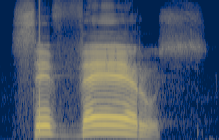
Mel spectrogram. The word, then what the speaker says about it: Severus: Vamos tentar agora assim, ó. Severus. Ah, melhor. E é assim que se pronuncia. Porque tem bráquia na penúltima, na sílaba V. Tem bráquia? Não tem bráquia. Então, se não tem, essa é a tônica.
